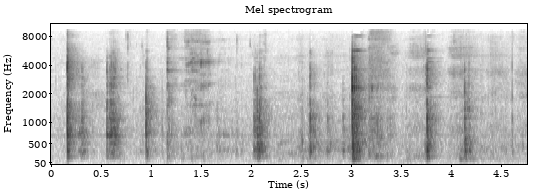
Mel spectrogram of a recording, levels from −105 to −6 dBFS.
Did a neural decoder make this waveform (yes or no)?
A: no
